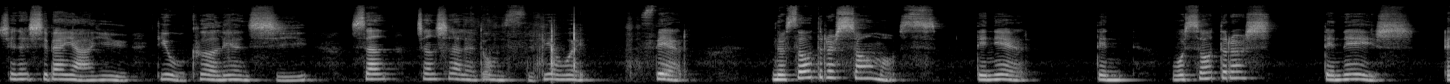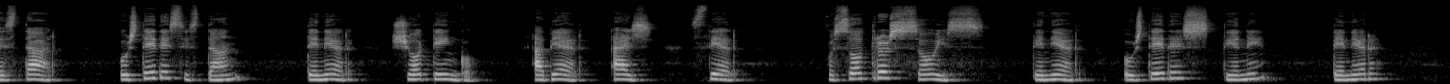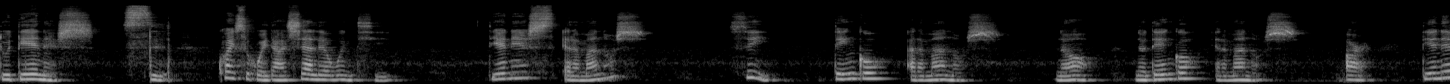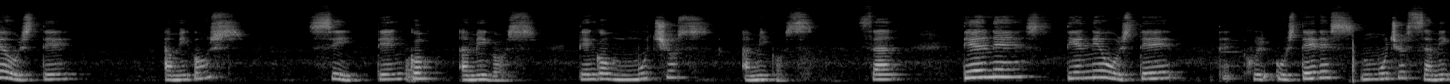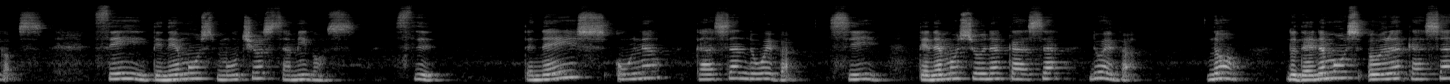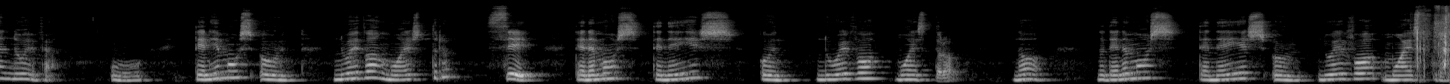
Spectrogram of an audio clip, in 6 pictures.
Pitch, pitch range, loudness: 230 Hz, 210-260 Hz, -27 LUFS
